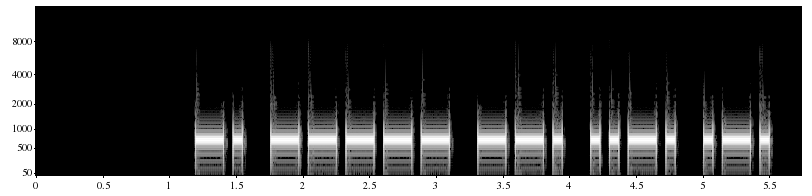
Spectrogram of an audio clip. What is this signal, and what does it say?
Morse code, heard as a keyed tone, about 17 wpm, 700 Hz. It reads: N0GFR
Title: USA Call Signs - 5 Characters - 6x Character Spacing - 17wpm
